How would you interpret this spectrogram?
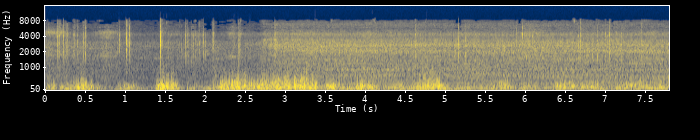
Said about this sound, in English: It's supposed to be really hot today, like 35 or something, with the humidex, but as of now, it's warmish, but it's not terribly bad. There's a nice breeze, at least.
